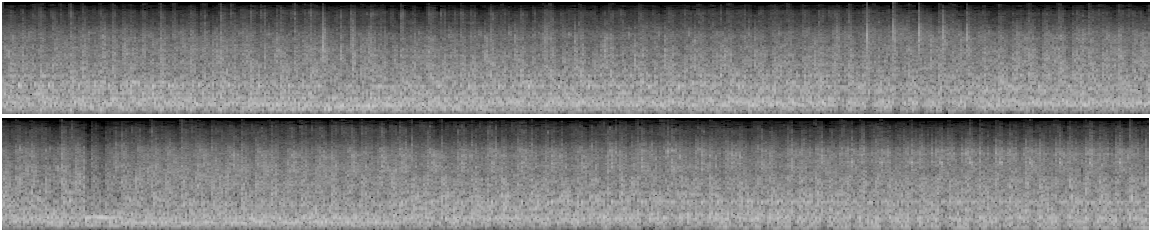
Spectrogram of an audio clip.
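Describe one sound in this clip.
Grain pours and rattles along a metal chute.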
